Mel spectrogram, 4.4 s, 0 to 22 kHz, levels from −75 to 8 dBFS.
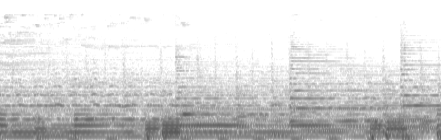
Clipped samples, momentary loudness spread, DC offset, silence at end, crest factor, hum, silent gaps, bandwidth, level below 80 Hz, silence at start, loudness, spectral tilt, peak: under 0.1%; 7 LU; under 0.1%; 0 s; 16 dB; none; none; 15.5 kHz; -38 dBFS; 0 s; -28 LUFS; -7.5 dB/octave; -12 dBFS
